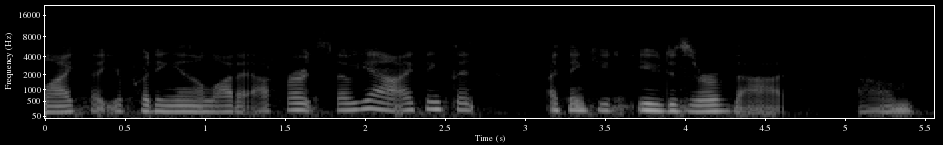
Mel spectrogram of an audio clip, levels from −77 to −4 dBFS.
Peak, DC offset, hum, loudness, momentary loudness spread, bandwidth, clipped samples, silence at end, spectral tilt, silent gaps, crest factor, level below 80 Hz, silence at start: -28 dBFS; under 0.1%; none; -46 LUFS; 11 LU; 11.5 kHz; under 0.1%; 0.15 s; -6.5 dB/octave; none; 18 dB; -76 dBFS; 0 s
